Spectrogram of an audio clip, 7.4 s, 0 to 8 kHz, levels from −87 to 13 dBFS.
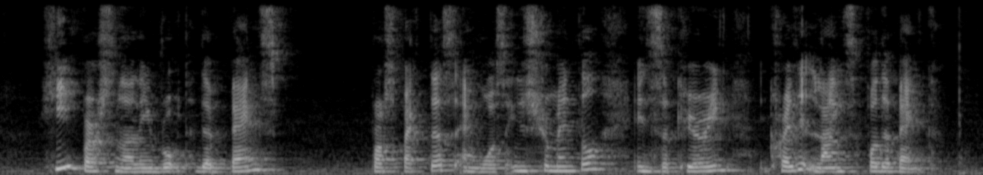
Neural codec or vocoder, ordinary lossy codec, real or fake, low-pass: codec, 16 kHz, 16 kbps, FreqCodec, larger model; none; fake; none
